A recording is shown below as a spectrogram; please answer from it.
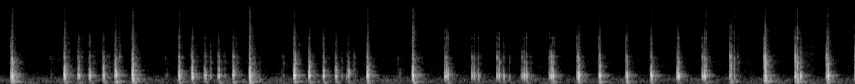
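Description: Fingertips and nails tap rapidly near the edge of a dark, pebble-grain, leather-like, curved case surface. About 36 short, dry taps land in quick clusters separated by brief pauses. Each has a hollow low-mid knock, a bright click on top, and dies away almost instantly.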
